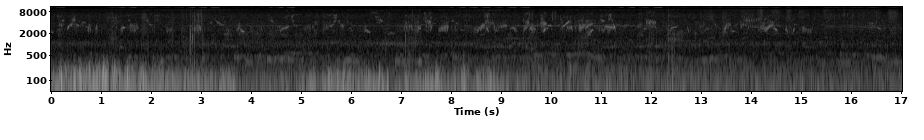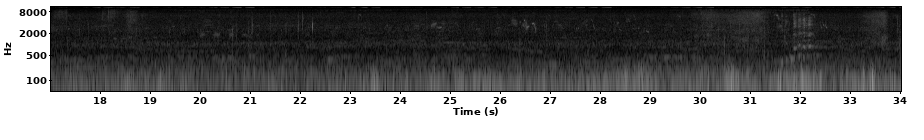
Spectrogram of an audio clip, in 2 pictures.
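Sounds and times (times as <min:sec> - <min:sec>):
small birds chirping: 0:00.0 - 0:17.1.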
